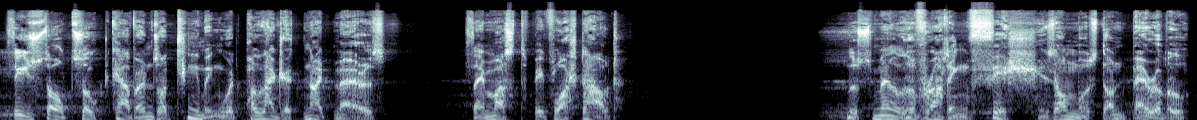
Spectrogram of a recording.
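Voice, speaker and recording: A man playing a grim old ancestor, narrating a gothic game in a grave, theatrical and portentous manner with a husky, gravelly voice. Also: sits low, exaggerated voice. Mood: brooding disgust. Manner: grave, ornate, deliberate, portentous.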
